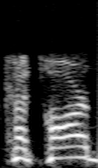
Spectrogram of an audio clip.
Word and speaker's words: Qatar: It's Qatar, but it's you got to put an H at the end of it. It's Qatar.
